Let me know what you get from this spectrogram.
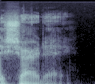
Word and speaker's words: Sade: And I had a friend, I remember in eighth grade when this was on MTV, And it's spelled S-A-D-A, right? It's really Sade. Sade.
